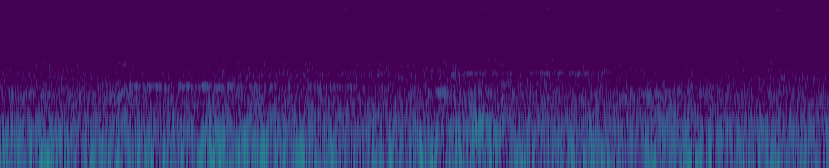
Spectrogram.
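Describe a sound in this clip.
A marker squeaks in short strokes on a whiteboard.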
